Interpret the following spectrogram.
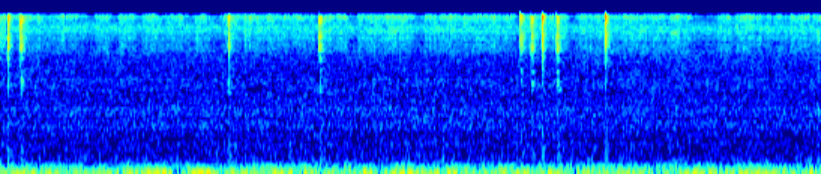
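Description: Scattered clicks at a computer, single ones now and then and a quick run of four a little past five seconds in, over a steady low hum.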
